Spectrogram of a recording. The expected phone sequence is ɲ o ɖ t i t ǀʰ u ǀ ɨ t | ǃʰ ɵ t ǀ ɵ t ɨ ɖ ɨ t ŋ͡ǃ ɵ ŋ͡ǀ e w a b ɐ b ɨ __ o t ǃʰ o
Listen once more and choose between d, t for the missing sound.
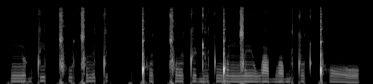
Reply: t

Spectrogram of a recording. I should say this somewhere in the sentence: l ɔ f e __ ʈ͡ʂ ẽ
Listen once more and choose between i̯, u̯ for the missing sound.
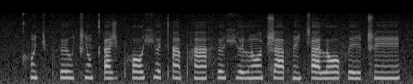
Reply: i̯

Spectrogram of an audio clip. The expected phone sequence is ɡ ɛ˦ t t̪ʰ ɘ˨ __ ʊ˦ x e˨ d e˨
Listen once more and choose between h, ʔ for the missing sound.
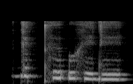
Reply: ʔ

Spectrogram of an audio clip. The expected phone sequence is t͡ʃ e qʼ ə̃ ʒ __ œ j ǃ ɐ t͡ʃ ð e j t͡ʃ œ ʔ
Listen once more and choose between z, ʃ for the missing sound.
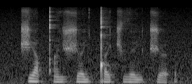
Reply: ʃ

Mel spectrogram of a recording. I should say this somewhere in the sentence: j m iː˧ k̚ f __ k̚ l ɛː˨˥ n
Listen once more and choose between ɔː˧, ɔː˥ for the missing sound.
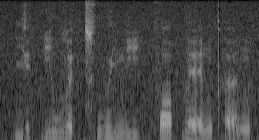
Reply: ɔː˥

